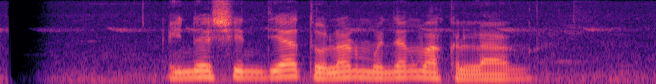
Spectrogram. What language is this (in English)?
Javanese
